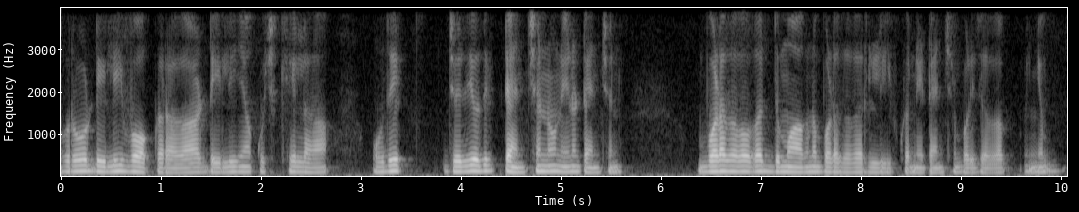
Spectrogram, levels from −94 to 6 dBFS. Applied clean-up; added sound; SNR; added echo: none; none; none; none.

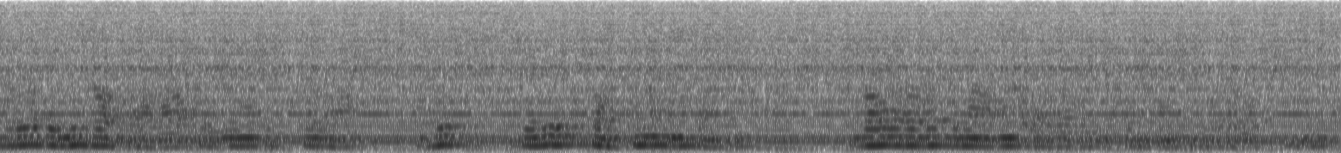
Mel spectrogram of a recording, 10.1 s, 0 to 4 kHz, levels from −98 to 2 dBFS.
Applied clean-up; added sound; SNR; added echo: none; Engine; 4 dB; reverberation time 0.9 s.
